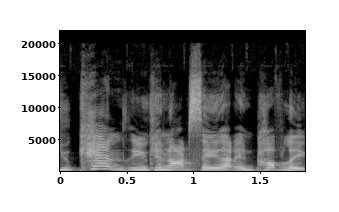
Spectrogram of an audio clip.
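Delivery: put-on, loud, scolding yell. Retelling a mom scolding her child in a restaurant: imitating a mom yelling. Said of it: "basically yelling at her".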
